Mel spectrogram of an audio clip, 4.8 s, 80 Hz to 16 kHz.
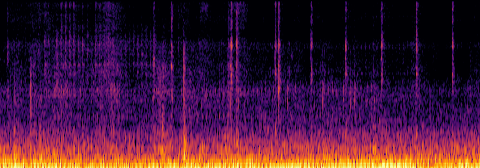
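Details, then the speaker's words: Toyota 1KZ(-TE) diesel with bigger turbo, road test after refilling viscous fan hub with correct silicone oil: steady low fan roar and loud turbo intake rush under load, even and healthy. "you can distinctly hear that fan noise it's got a pretty loud abduction on this thing since a bigger turbo has been put on"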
